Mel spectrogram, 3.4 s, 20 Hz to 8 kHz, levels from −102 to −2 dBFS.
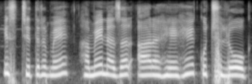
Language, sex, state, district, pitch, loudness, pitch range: Hindi, female, Madhya Pradesh, Bhopal, 250 Hz, -12 LUFS, 240-275 Hz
